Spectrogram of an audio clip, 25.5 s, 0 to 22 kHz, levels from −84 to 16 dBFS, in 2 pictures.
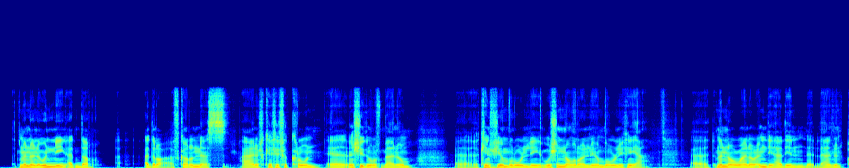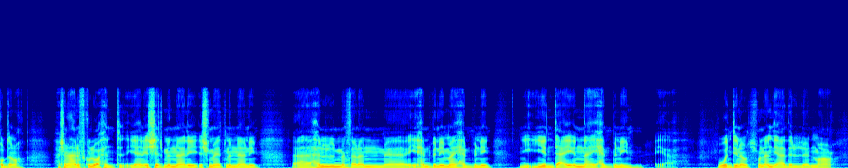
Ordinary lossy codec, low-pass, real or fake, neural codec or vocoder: none; none; fake; autoencoder, 22.05 kHz, a latent of 192 numbers a frame, VITS, trained on many speakers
